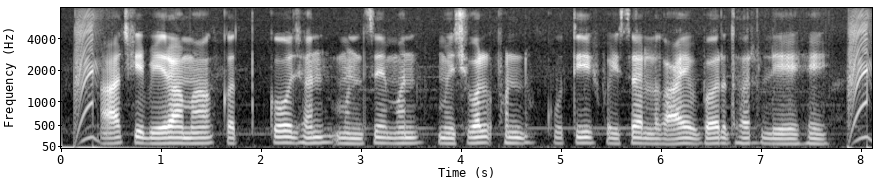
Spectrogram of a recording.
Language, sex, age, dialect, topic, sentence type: Chhattisgarhi, male, 56-60, Central, banking, statement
